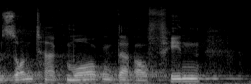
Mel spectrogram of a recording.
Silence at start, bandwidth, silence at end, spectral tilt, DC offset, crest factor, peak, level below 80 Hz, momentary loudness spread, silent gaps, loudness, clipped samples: 0 s; 15.5 kHz; 0 s; -5.5 dB/octave; under 0.1%; 16 dB; -14 dBFS; -52 dBFS; 7 LU; none; -29 LUFS; under 0.1%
